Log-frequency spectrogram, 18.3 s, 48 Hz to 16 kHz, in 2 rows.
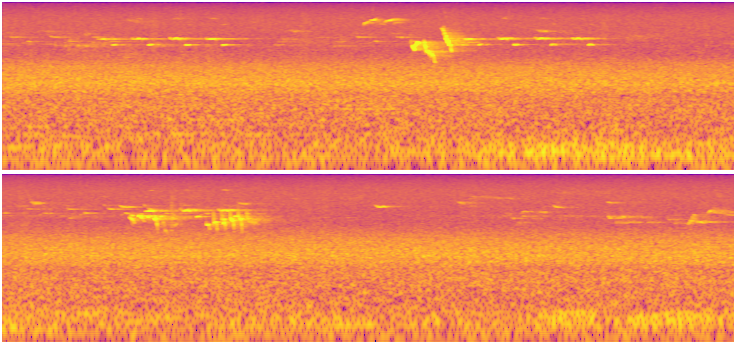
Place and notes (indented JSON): {
  "title": "Leigh Woods National Nature Reserve, Bristol, UK - Birdcalls after the rain",
  "date": "2015-02-13 16:50:00",
  "description": "This recording was taken on a raised embankment that used to be part of an iron age hill fort, so I was almost level with the tree canopy.\nAs well as the birds you can hear the drone of traffic on the road in the nearby gorge, and at around 2 mins some people jog past on the path to the left.\n(rec. zoom H4n)",
  "latitude": "51.46",
  "longitude": "-2.64",
  "altitude": "108",
  "timezone": "Europe/London"
}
